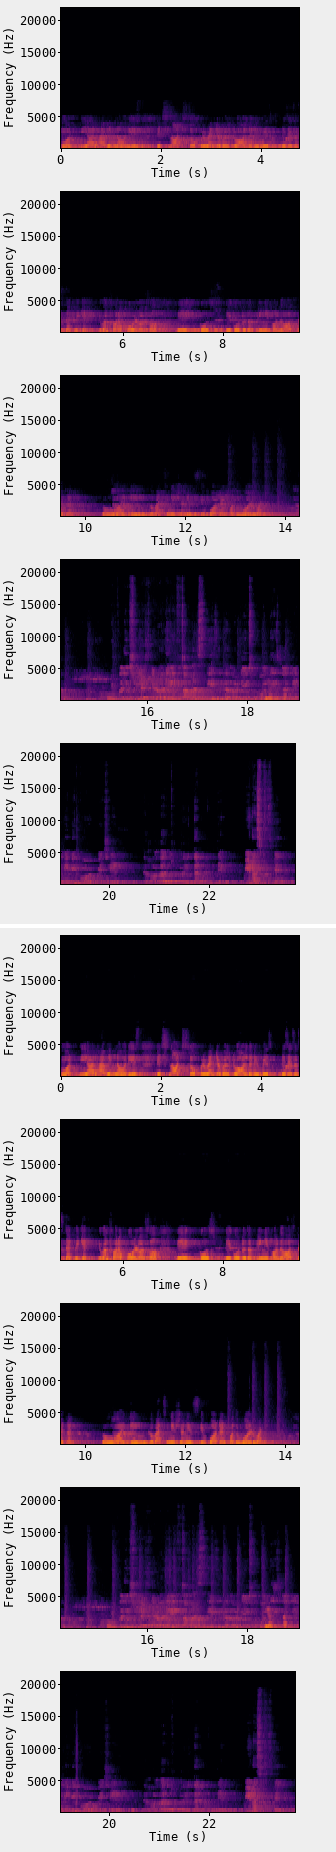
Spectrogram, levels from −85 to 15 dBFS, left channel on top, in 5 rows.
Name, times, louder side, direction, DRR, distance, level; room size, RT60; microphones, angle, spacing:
voice 1, 0.0-9.8 10.3-13.6 15.2-15.4 18.3-18.8, right 5 dB, 50° right, 10 dB, 0.4 m, -22 dB
sound 1, 12.7-19.4, right 1 dB, 30° right, 1.0 m, -45 dB
voice 2, 14.1-20.3 20.7-23.4, left 1 dB, 20° left, -4 dB, 3.2 m, -40 dB
17.0 x 8.7 x 7.6 m, 2.5 s
head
